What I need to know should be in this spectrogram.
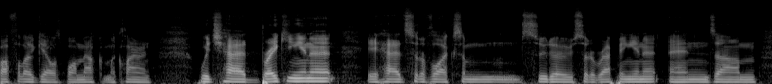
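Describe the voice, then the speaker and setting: A man talks at a moderate pace and medium pitch in a monotone, flat intonation. The recording is very clean, with a silent background. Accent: Australian. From Sydney, Australia (Bankstown/Sefton). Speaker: hip hop artist. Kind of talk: casual chat.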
